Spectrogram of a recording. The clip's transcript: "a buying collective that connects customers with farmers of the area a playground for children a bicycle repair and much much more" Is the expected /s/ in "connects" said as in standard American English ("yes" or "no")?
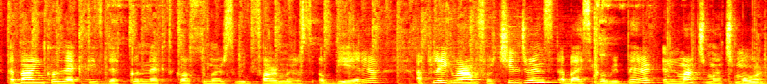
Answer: no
